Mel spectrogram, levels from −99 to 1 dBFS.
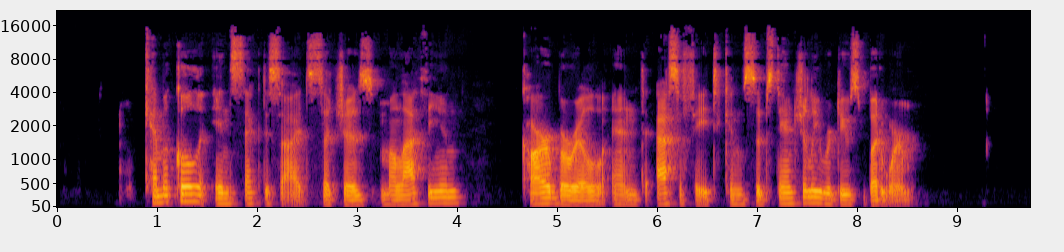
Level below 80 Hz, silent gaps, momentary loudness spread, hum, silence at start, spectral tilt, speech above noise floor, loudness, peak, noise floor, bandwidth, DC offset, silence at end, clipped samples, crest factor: -66 dBFS; none; 9 LU; none; 0.9 s; -3 dB/octave; 66 dB; -21 LUFS; -2 dBFS; -86 dBFS; 15.5 kHz; under 0.1%; 1.2 s; under 0.1%; 20 dB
